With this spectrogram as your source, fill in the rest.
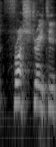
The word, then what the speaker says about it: frustrating: this is to me he just pronounced frustrating correctly stage now these Alm confrontations are frustrating because he pronounced the the first R and frustrating if you are at all familiar with um old school Irate Gamer he could never say this word and he said it all the time and it was always frustrating or frustrated this is the first time I have ever heard him pronounce this word correctly that's actually character development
